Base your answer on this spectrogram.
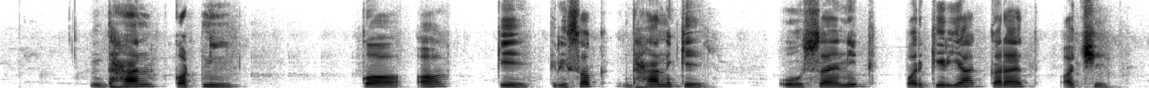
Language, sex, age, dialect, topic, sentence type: Maithili, male, 18-24, Southern/Standard, agriculture, statement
